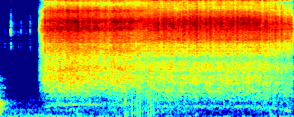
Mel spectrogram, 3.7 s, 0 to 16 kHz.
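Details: Old Hornby Class A4 Mallard model locomotive with botched DCC conversion, motor bench-tested on stripped wires: thin, hissy high-pitched whir with a rattly edge, spinning very fast; gears running dry, wanting oil.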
